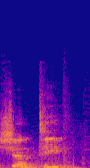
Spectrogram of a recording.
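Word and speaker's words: 身体: S-H in Chinese is pronounced as Sh. It becomes Shen Ti.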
